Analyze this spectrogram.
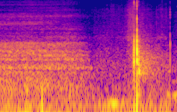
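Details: Chiropractic neck adjustment of a Vietnamese woman treated for neck and shoulder pain: low rustling, then a single sharp crack, a joint cavitation pop.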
